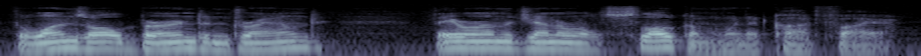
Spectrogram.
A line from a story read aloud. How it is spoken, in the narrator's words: said, her voice clear and crazed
